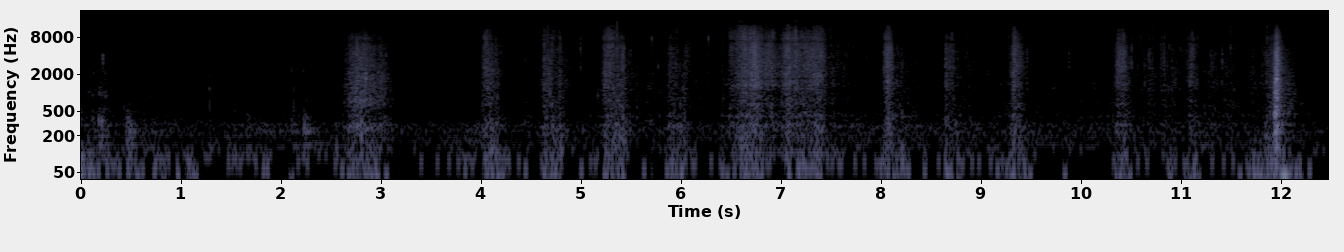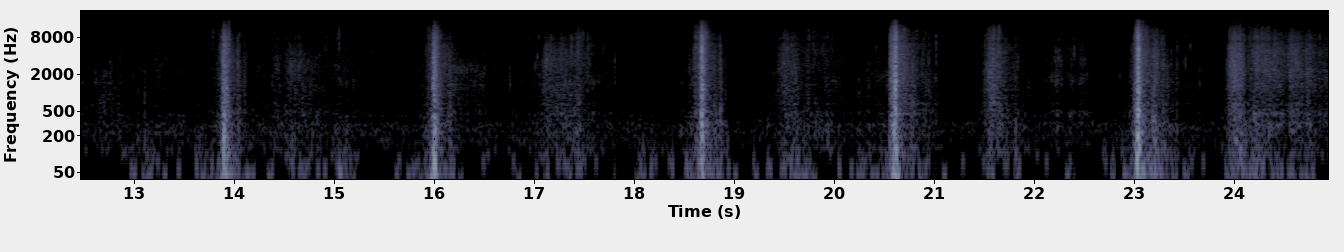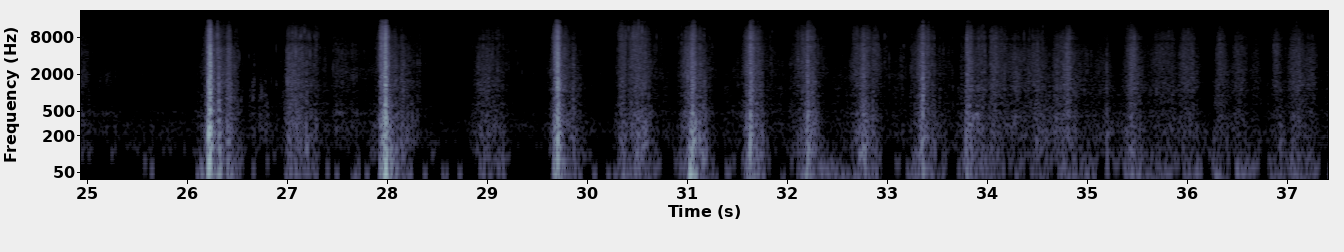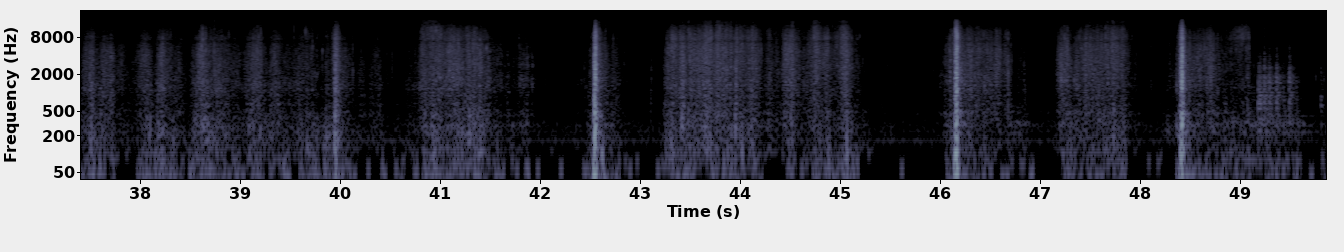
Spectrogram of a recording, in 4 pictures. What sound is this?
Plastic Bag Drops
A plastic bag rustling while being carried then dropped on the ground.
bag, dropping, plastic, rustling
